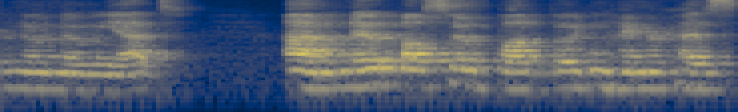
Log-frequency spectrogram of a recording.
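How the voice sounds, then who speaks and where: A woman's voice with strong room echo. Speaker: pastor. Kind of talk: church announcements. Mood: warm, casual, light laughter. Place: church.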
